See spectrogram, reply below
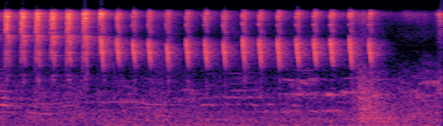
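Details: Greater green leafbird, sung to provoke pet birds: a clean, steady string of high, sharp notes around four per second for three seconds, then quiet.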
